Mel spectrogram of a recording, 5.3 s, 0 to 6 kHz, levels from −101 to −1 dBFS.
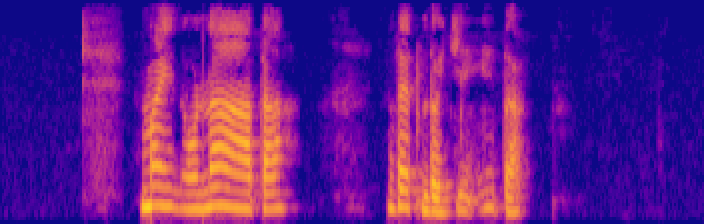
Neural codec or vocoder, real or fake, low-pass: none; real; 5.4 kHz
